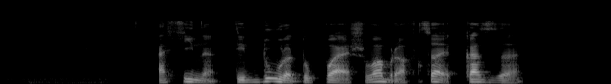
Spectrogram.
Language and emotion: Russian, angry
